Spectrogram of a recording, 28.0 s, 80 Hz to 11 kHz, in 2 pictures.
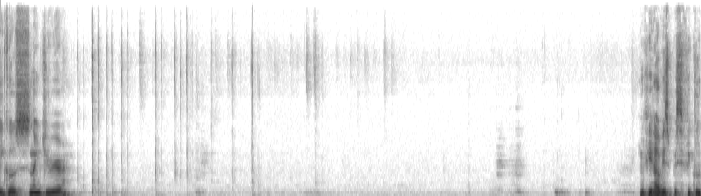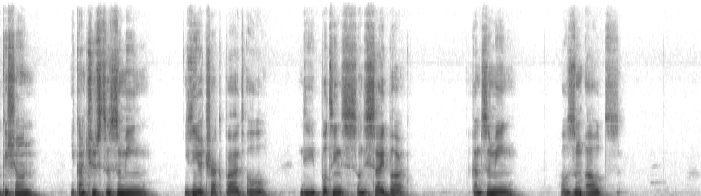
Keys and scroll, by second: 0.0-1.1 typing, 2.1-5.3 typing, 6.6 Return.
